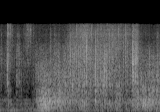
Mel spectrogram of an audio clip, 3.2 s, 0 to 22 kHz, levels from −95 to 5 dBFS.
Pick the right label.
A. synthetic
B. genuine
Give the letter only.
B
